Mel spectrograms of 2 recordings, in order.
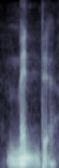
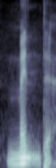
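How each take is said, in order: The two takes are said the same way.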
